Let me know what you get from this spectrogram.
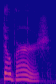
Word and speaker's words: Doberge: It's Doberge. – Doberge. – Or maybe Doberge, but it's not a, there's no E at the end.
